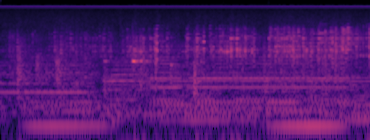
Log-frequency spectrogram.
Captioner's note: chain clinks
